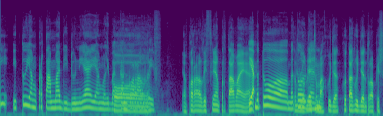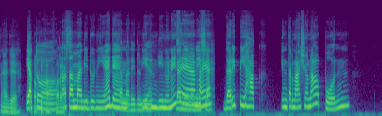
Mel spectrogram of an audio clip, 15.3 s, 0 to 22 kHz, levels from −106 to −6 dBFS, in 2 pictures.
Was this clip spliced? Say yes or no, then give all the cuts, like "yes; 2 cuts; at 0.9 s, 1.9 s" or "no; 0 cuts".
yes; 1 cut; at 12.0 s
